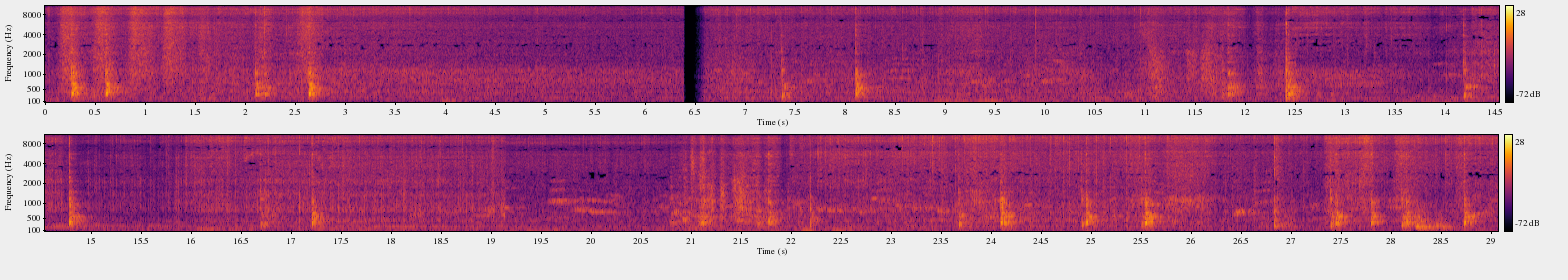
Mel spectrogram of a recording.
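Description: Stuffed flatbread frying in olive oil in a non-stick pan, a steady sizzle, with scattered light clicks and scrapes from a spatula and handling of the pan. The sound cuts out for a moment about six seconds in.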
